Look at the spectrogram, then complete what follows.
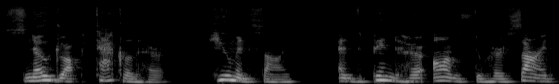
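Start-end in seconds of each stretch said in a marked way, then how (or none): none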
